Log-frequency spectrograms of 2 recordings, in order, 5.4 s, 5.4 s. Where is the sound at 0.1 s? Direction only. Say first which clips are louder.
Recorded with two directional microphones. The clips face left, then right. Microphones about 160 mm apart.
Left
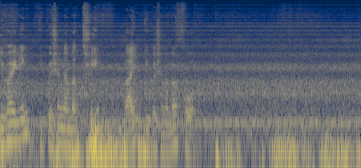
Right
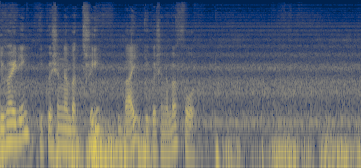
Right 7 dB; 65° right (ahead or behind).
